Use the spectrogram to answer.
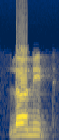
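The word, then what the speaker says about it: learned: லேர்ன் லேர்ன்ட் லேர்ன்ட் இருக்கு இதே அட்ஜெக்டிவா வந்தா உச்சரிப்பு இப்போ லேர்ன் இட் ஹி isஸ் எ லேர்னி இட் man adjective அது லேர்னிங் இட் என்று உச்சரிக்கணும் லேர்ன்ட்ன்னு உச்சரிக்க கூடாது லேர்ன் இட் லேர்ன் இட்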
